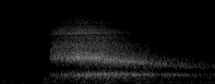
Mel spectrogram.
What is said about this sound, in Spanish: Y comienza con un ligero inhalo.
